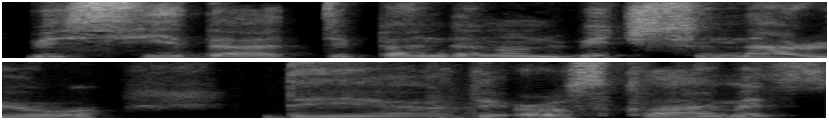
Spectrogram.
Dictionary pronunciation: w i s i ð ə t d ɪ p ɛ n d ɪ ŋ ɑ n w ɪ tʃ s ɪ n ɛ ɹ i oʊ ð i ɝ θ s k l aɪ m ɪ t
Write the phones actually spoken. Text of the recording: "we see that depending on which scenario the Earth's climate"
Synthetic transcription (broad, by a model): w i s i ð ə t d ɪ p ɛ n d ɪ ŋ ɑ n w ɪ tʃ s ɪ n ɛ ɹ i oʊ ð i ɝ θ k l aɪ m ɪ t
